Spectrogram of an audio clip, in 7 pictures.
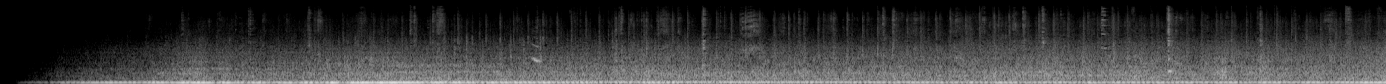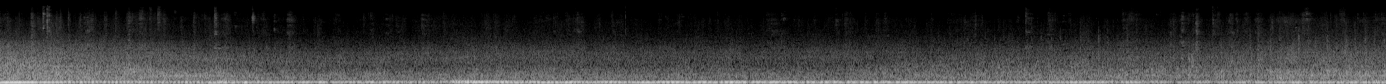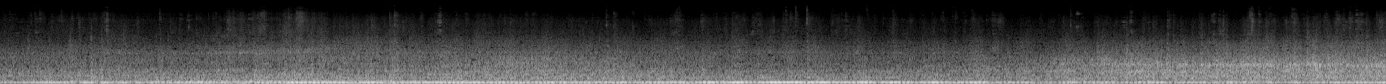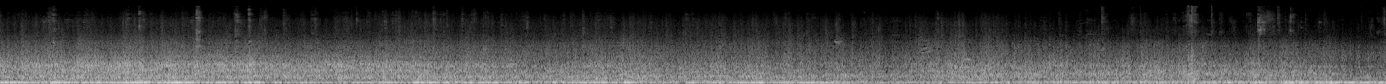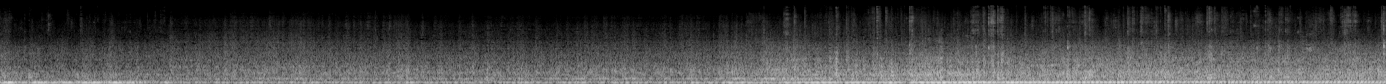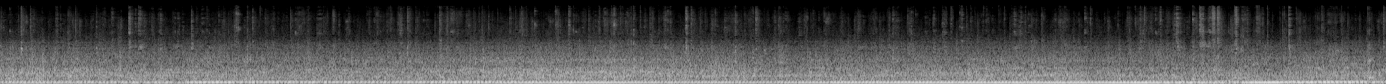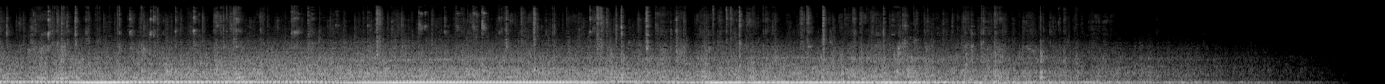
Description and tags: Panssarivaunut maastossa / Tanks on terrain, tracks creaking
Panssarivaunut kulkevat maastossa, telaketjut kitisevät.
Paikka/Place: Suomi / Finland
Aika/Date: 31.10.1984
